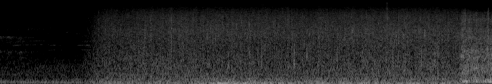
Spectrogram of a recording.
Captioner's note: busy rustle of aspen leaves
